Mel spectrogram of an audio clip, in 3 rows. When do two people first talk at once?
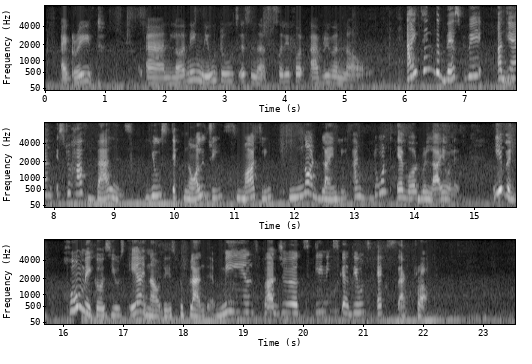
none

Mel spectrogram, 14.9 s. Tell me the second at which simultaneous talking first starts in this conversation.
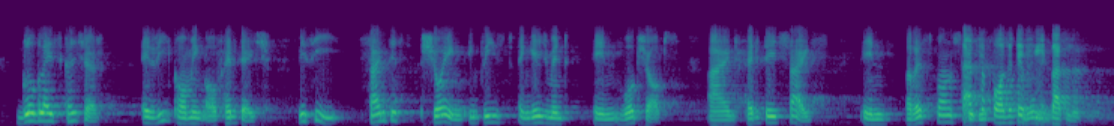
12.8 s

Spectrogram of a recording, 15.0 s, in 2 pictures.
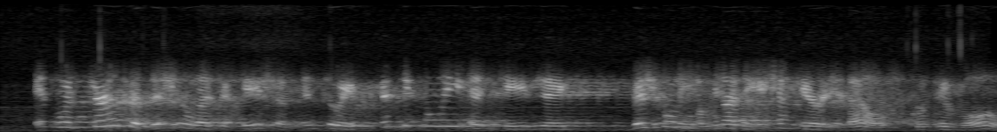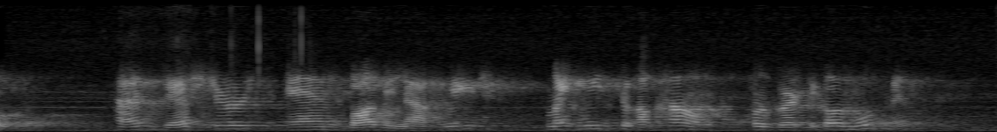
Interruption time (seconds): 5.2 s

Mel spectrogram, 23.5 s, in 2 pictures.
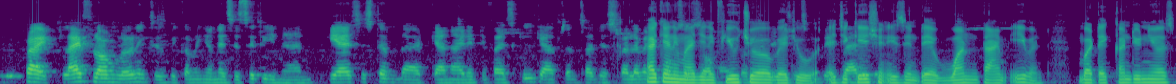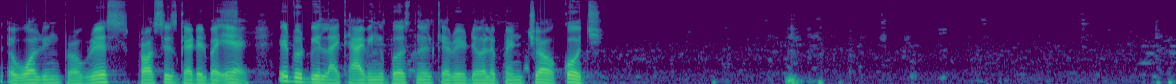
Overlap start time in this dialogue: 6.5 s

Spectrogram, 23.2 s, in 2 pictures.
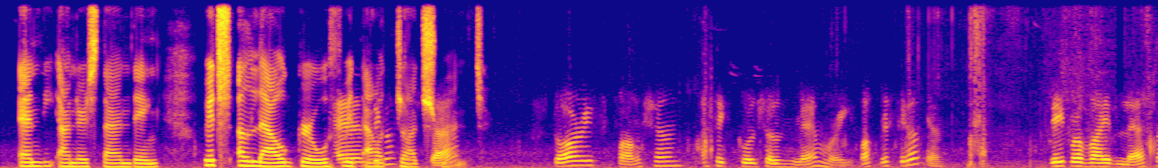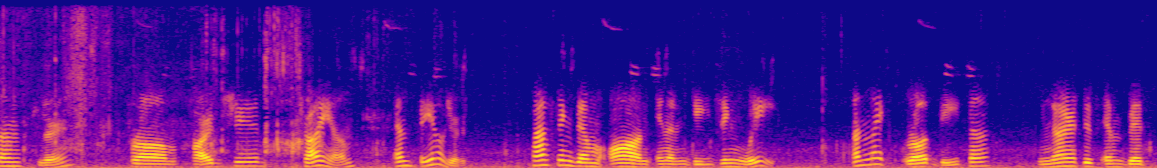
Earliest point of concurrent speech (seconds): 3.3 s

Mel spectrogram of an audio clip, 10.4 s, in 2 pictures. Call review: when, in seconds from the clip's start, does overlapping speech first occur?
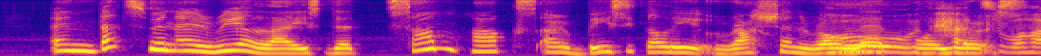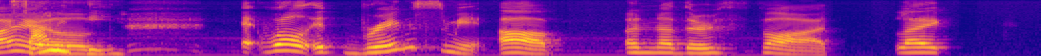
4.1 s

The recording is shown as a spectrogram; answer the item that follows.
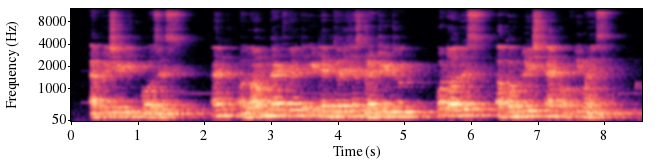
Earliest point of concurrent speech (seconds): none

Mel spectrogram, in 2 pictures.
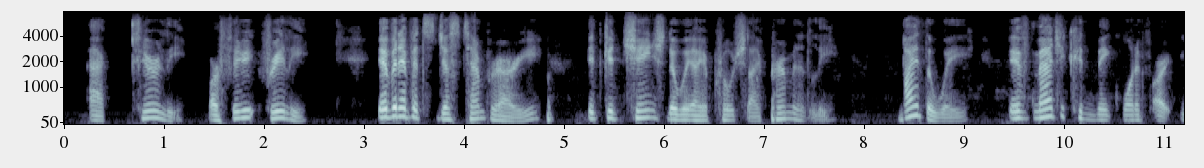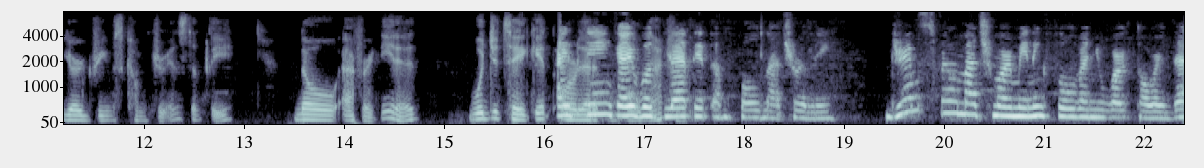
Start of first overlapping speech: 16.1 s

